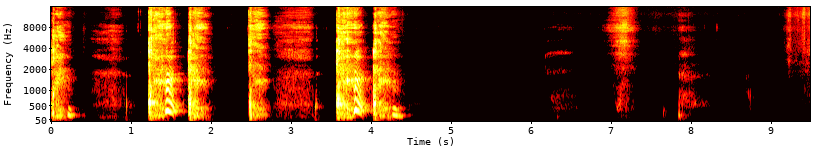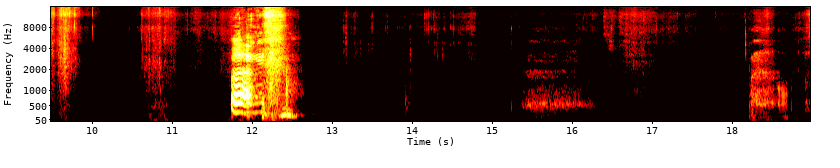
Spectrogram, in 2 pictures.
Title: Cold sneezing, blowing and coughing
